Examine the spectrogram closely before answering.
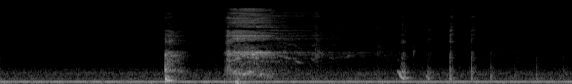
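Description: A woman's breathy exhale about two seconds in, followed near the end by a quick run of small clicks, over a steady low hum.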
